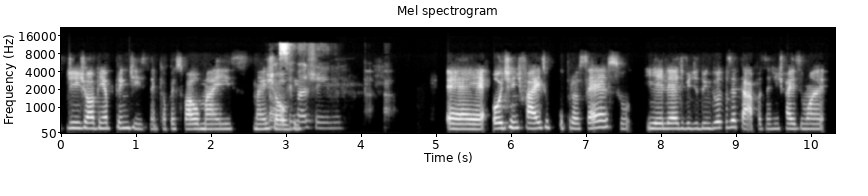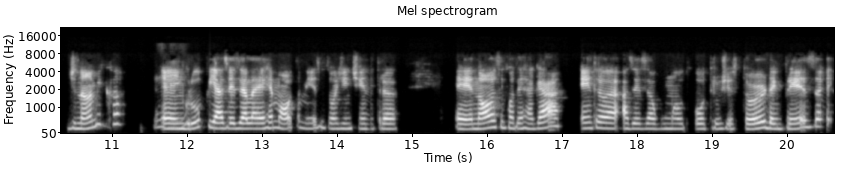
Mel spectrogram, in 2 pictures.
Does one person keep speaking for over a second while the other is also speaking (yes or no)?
no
